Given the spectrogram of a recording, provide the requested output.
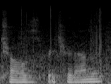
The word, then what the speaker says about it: Charles Richard-Hamelin: can go towards that my name is Charles Urschel Alicia Hamlin is the right way to say it you can in English it would be Charles Richard Allen well I'm from Quebec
